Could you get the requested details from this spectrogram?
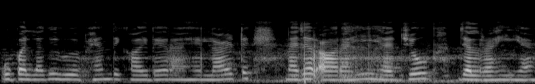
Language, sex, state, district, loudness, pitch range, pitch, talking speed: Hindi, female, Uttar Pradesh, Muzaffarnagar, -26 LUFS, 210-235 Hz, 215 Hz, 180 wpm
